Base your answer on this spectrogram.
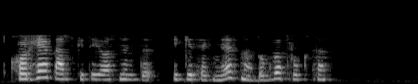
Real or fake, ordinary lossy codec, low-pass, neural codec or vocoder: fake; AAC, 16 kbps; 7.2 kHz; codec, 16 kHz, 8 kbps, FreqCodec, larger model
